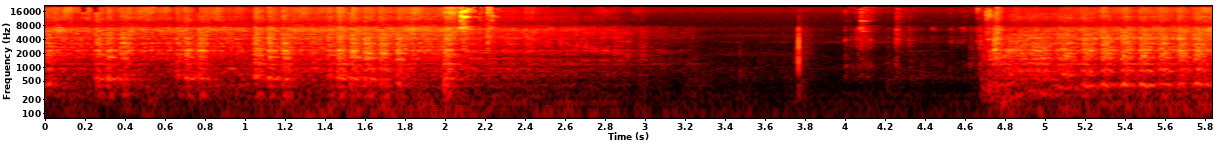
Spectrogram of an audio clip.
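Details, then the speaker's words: 2004 E350 gasoline bus, not run for a while, prone to hard starts: long uneven cranking that fades, a pause, then more cranking before it catches and settles into a rough idle; hard start. "This gas bus always has hard starts. It's been a while since it was running, but let's see how she does."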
